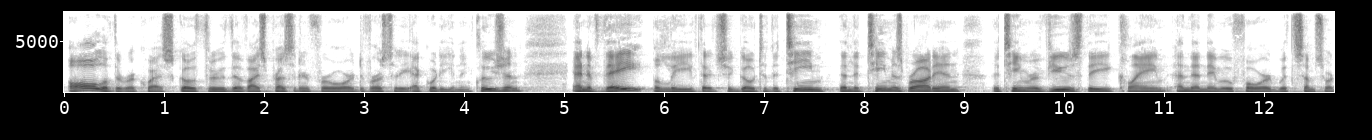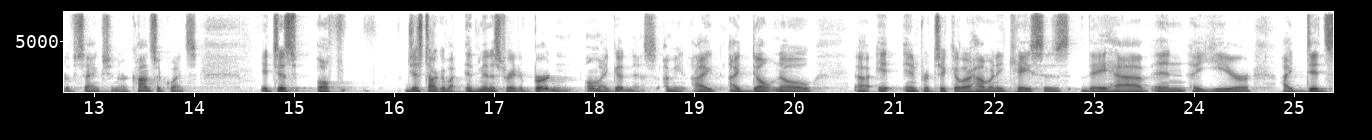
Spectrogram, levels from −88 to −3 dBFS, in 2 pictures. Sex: male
